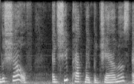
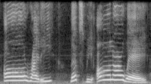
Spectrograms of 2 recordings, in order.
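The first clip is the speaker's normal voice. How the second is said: excited shout; 7 semitones higher than usual. Acted. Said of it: "I shouted, very excited".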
